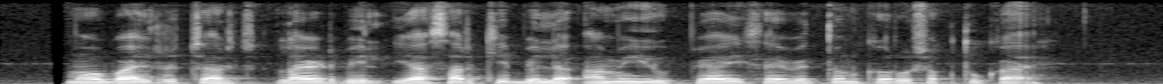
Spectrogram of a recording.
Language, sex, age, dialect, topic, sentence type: Marathi, male, 18-24, Southern Konkan, banking, question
